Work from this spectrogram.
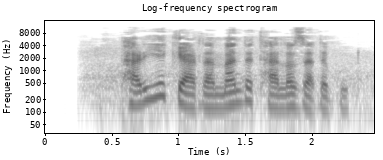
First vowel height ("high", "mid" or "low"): low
